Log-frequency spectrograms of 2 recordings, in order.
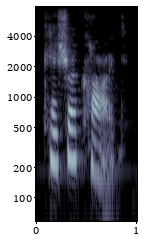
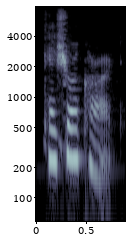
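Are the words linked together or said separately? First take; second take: linked; linked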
